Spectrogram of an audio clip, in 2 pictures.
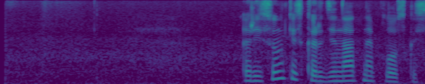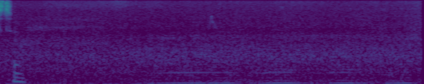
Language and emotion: Russian, neutral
